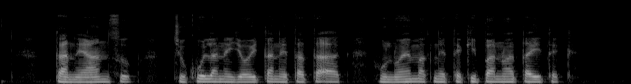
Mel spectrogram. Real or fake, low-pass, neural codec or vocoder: real; 10.8 kHz; none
